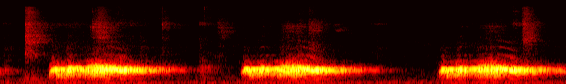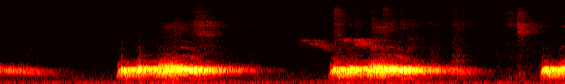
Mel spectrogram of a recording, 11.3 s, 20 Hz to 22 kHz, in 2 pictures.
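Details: Kept spotted dove calling to provoke a rival into fighting; low, hoarse, rolling coo phrases, each about 1.5 seconds long, with five phrases separated by roughly two-second pauses in a quiet setting.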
